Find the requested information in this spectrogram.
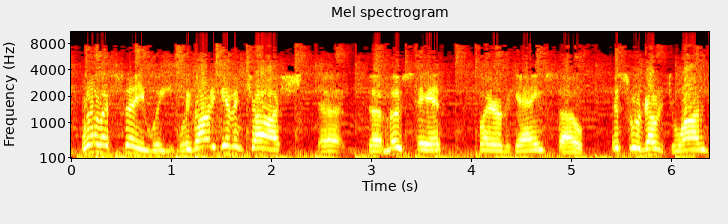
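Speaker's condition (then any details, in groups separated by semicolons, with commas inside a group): No condition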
